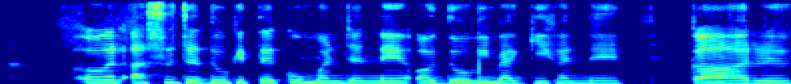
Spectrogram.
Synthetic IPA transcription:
ɔːɾəsd͡ʒəd̪ũːkɪt̪ẽːkʊmənd͡ʒənːeːʔɔːɾd̪oːʋiːmɛːɡiːkʰənːeː | kaːɾ

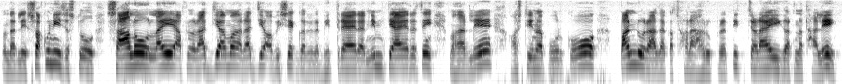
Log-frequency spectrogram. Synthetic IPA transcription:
und̪aɾlesʌkunid͡zʌst̪o | salolajapʰnorad͡zjʌmarad͡zjʌːbisek̚ɡʌɾeɾʌbʱit̪raeɾʌnimt̪jaeɾʌt͡saĩuɦãɾleɦʌst̪inʌpurkopaɳɖuɾad͡zakat͡sʰoɾaɦʌɾuprʌt̪it͡sʌɽajɡʌrnʌt̪ʰale

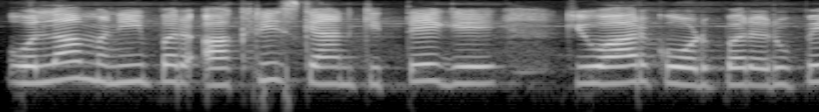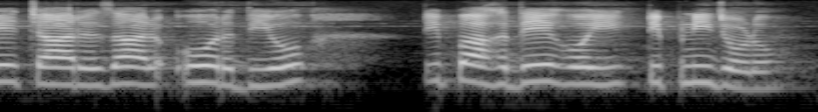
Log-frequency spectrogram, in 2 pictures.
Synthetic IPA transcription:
oːlaːməniːpəɾaːkʰɾiːskɛːnkɪt̪eːɡeːkjuːaːɾkoːɾɖpəɾɾʊpeːt͡ʃaːɾɦəzaːɾoːɾd̪ɪjoː | ʈɪpaːkʰd̪eːɦoːiːʈɪpniːd͡ʒoːɽoː

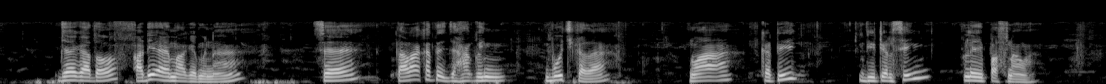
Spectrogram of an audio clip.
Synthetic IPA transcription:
d͡ʒajɡad̪ɔəɖiʔajɛmaɡɛmɛna | sɛ | t̪aɽakat̪ɛc̚d͡ʒaɦãk̬uɲ | but͡ʃkad̪a | nɔwaʔ | kəʈic̚ | ɖiʈɛlsiɲ | lejpasnawa

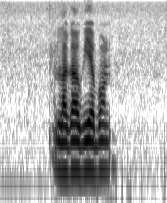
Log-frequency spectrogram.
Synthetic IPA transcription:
laɡawɡijabɔn

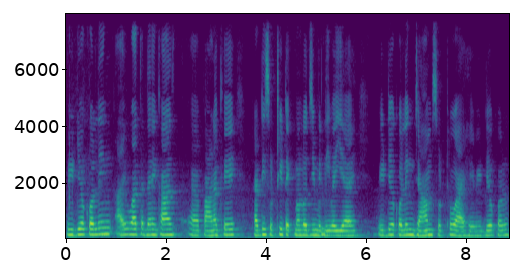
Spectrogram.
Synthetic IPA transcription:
ʋiːɖijokɔːlɪ̃ŋɡa̰ːjuaːet̪ɐɗɦɪ̃kʰãː | paːɽ̃ə̆kʰeː | ɗaːɗisʊʈʰiʈɛːknoːlɔːd͡ʑimɪliʋɐiaːɦeː | ʋiːɖijokɔːlɪ̃ŋɡd͡ʑaːmsʊʈʰoaːɦeʋiːɖijokɔːl

